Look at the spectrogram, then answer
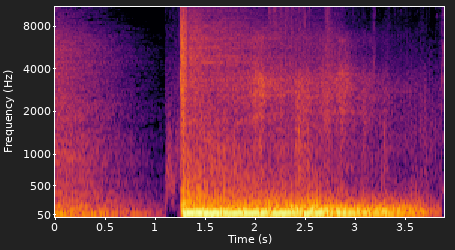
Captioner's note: fwooom!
